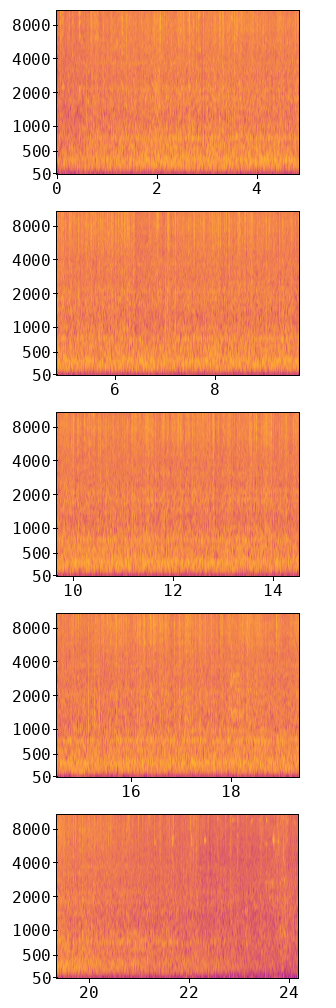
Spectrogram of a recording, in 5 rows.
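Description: Boeing 767 in its landing rollout, heard from the passenger cabin: loud, steady engine and runway noise that swells at the start and dies down about 20 seconds in as the jet slows.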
